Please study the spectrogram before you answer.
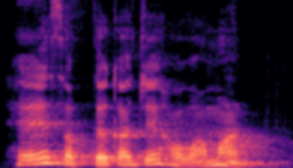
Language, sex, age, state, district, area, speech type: Goan Konkani, female, 30-45, Goa, Murmgao, rural, read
